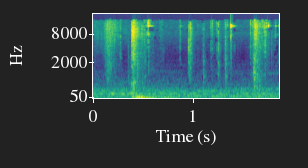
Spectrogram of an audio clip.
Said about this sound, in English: started the van and slowly turned the wheel and applied gas.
